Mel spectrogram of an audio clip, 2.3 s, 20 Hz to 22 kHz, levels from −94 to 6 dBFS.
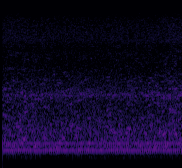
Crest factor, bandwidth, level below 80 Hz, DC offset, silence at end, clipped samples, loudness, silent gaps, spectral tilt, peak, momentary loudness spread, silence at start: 14 dB; 16.5 kHz; under -90 dBFS; under 0.1%; 0 s; under 0.1%; -64 LUFS; none; 0 dB/octave; -52 dBFS; 1 LU; 0 s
